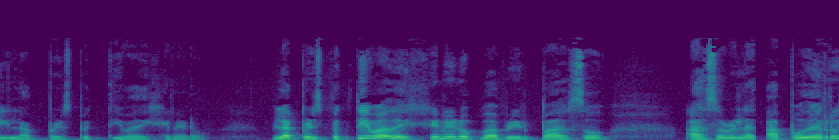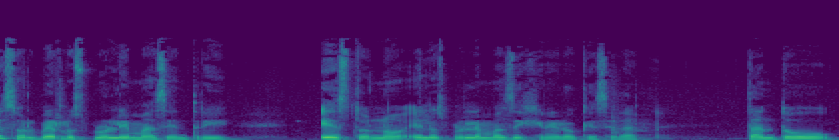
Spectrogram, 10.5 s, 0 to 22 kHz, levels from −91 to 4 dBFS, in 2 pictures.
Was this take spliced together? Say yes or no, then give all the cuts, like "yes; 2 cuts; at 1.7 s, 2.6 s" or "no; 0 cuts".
yes; 3 cuts; at 3.0 s, 4.7 s, 7.0 s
